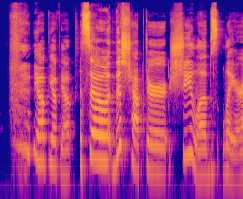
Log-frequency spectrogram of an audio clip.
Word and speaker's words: Shelob: chapter she loves layer i'm gonna have to like force myself to say it that way because i i didn't know how to pronounce it and then i just listened to the audiobook to get the pronunciation and i was saying like in my head i was saying it like shelb or schlob or something yeah and it's kind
